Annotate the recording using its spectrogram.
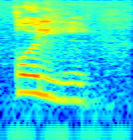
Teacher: make sure your qaf is heavy, your lam is light, and you're not adding a hamza after lam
